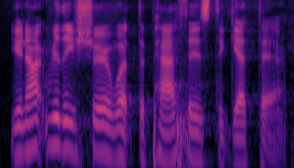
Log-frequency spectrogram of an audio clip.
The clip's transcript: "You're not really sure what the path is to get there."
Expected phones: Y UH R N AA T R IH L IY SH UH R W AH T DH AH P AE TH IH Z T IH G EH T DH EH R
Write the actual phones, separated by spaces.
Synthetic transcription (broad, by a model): Y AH R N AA T R IH L IY SH UH R W AH T DH AH P AE TH IH Z T IH G EH T DH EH R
